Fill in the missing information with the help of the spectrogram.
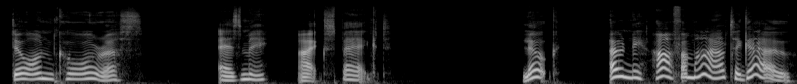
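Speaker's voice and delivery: put-on high, slow, sly old woman; sly smiling innocence. A narrator's reading. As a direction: feign innocence through a smile, pitched high, slow. Nanny deflects.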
